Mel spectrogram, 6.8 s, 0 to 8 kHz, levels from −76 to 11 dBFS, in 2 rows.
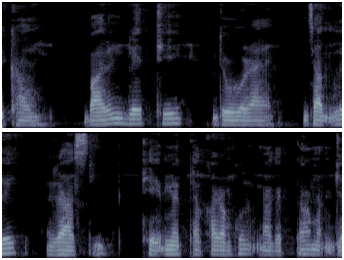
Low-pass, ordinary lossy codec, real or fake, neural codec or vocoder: none; none; fake; codec, 16 kHz, 4 kbps, FreqCodec, larger model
